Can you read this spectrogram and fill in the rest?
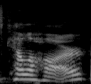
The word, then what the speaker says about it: Kelahar: There's a lot of C names in this novel, and I believe that the C is pronounced with a hard K sound. So the witness is Kelahar.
